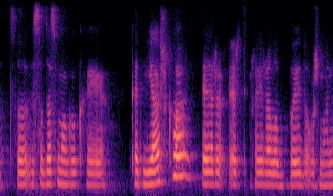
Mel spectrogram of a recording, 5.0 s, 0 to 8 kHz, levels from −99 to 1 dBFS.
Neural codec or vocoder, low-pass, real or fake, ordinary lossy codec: none; 7.2 kHz; real; Opus, 16 kbps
